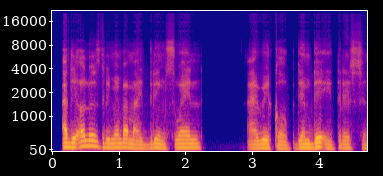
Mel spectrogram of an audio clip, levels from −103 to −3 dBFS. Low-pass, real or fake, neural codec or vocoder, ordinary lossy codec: 19.8 kHz; fake; autoencoder, 48 kHz, 128 numbers a frame, DAC-VAE, trained on Japanese speech; Opus, 16 kbps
